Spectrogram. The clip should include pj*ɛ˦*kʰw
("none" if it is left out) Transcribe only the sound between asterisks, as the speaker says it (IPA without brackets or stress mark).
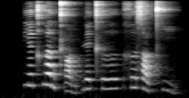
ɛ˥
